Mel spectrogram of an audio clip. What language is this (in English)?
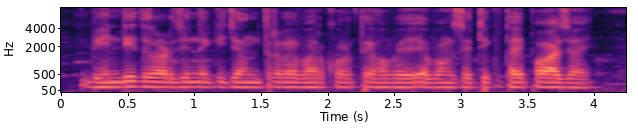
Bangla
